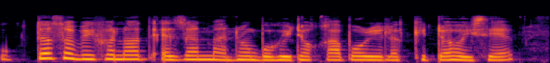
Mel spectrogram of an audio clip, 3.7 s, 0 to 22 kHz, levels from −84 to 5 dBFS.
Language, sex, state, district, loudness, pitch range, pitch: Assamese, female, Assam, Kamrup Metropolitan, -15 LUFS, 215-250 Hz, 225 Hz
